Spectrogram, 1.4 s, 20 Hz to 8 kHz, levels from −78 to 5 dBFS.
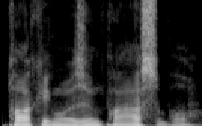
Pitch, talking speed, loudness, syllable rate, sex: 95 Hz, 135 wpm, -18 LUFS, 5.7 syllables/s, male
